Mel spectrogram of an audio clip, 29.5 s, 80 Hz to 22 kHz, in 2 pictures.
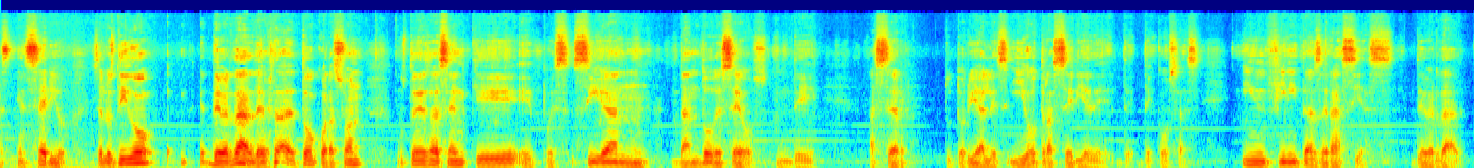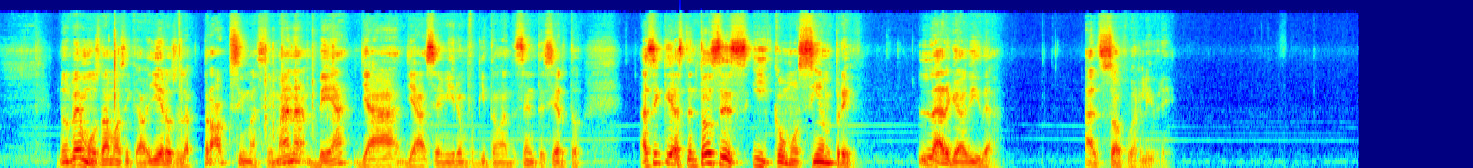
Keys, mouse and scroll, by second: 0.3-1.4 middle drag, 3.6 middle click, 4.6-10.2 drag, 10.2 middle click, 10.8 middle click, 11.7-15.4 drag, 15.9 middle click, 16.8 click, 17.2 shift+middle click, 17.8 shift+middle click, 18.5 shift+KP_Subtract, 21.5-24.1 middle drag, 25.7 click, 26.3 click, 29.0 click.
